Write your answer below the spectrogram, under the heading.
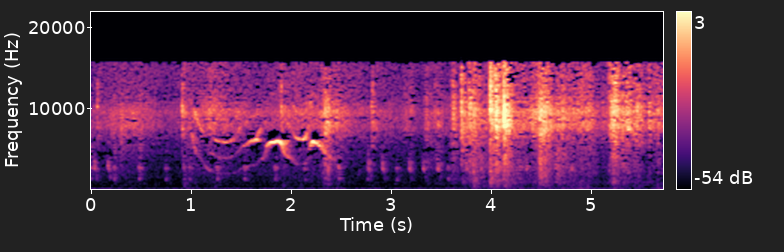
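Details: Java sparrow chicks 49 days old, kept as pets indoors, give a short run of thin, high whistled chirps that sweep up and down, followed by soft rustling and scratchy bursts.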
